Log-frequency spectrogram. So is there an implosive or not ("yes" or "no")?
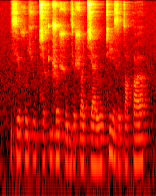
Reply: no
